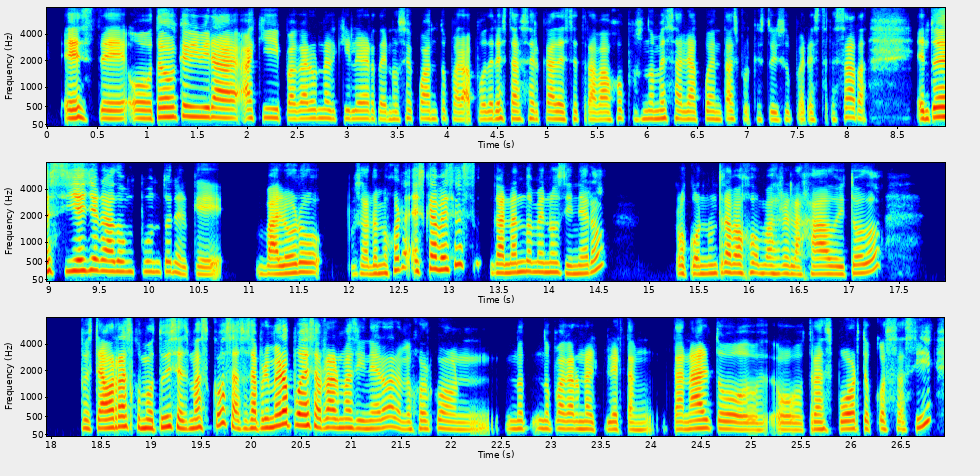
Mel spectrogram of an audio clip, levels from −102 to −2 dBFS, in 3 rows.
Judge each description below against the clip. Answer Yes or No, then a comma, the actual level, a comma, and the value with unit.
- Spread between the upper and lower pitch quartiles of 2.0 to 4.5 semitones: Yes, average, 3.3 semitones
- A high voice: Yes, high, 205 Hz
